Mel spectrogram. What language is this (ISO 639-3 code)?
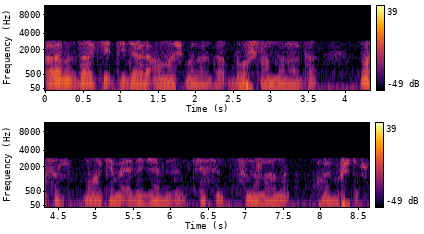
tur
